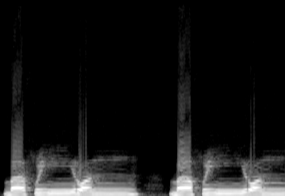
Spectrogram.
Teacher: را کے اوپر دو زبر یعنی کہ تنوین اور را کو موٹا بھی پڑھیں گے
